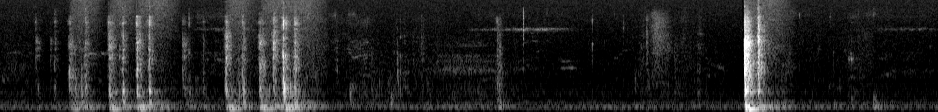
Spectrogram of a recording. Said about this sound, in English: I'm over here just typing in shit that I don't even.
